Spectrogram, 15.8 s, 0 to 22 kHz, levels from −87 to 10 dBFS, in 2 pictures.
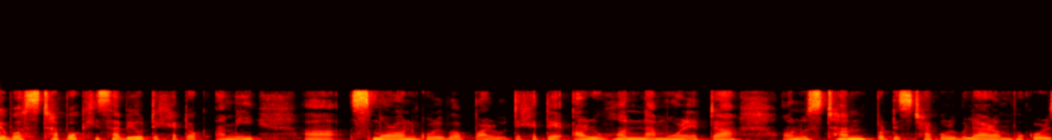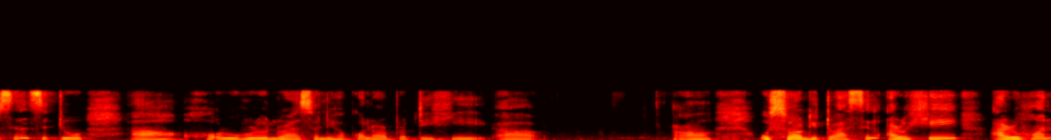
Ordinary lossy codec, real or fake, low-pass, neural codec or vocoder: none; fake; none; codec, 16 kHz, 4 kbps, X-Codec, WavLM features, trained on Multilingual LibriSpeech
